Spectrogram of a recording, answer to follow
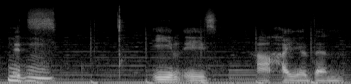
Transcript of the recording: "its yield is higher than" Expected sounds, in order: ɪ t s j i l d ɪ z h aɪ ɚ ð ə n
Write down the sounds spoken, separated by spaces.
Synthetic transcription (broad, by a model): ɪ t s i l ɪ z h aɪ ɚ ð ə n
